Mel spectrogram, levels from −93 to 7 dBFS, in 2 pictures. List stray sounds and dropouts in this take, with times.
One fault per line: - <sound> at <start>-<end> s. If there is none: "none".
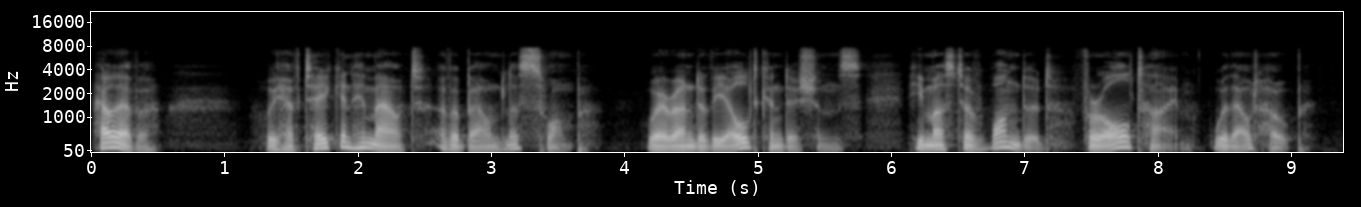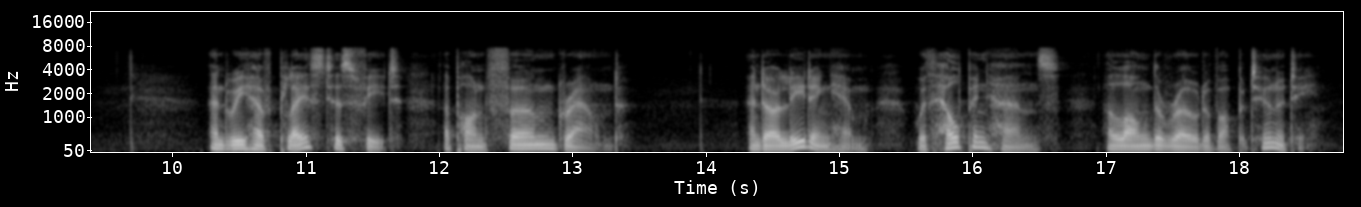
none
